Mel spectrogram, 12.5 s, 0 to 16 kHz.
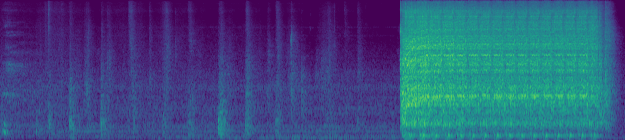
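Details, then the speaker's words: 1975 Norton motorcycle, throttle-open electric-start compression test on the left cylinder: a few quiet clicks, then strong even cranking with regular compression pulses; 165 psi, healthy compression. "Whoa. 165 pounds. This thing's got compression like you wouldn't believe."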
